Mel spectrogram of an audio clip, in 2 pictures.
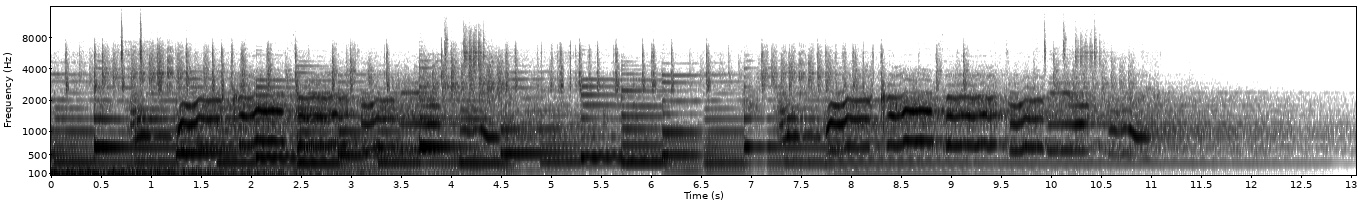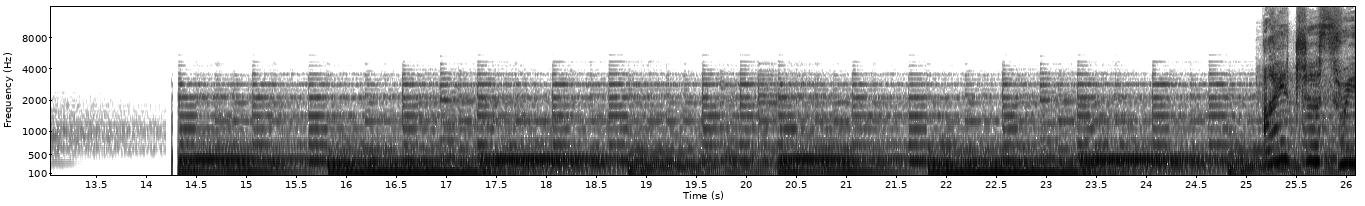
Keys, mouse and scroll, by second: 0.1 alt+click, 0.2 z, 1.1 Tab, 1.2 alt+click, 2.0 alt+click, 4.8 click, 6.4 click, 7.3 scroll up 2, 11.9-13.2 drag, 13.2 s, 16.9 u, 19.9 g, 22.0 click, 22.4 click, 23.4-24.5 drag.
